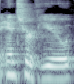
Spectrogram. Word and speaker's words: interview: to this word interview when you see an NT between vowels I recommend that you pop the T so I want you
